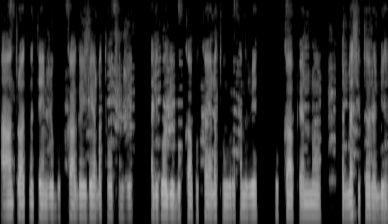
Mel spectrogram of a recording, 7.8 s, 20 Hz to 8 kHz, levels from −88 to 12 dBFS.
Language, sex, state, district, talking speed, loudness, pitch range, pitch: Kannada, male, Karnataka, Bijapur, 155 wpm, -28 LUFS, 105-110 Hz, 105 Hz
